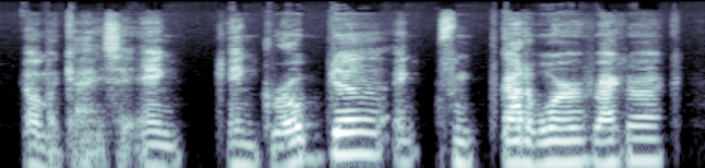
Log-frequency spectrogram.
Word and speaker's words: Angrboda: my god, is it Angrobda from God of War Ragnarok? oh, Angraboa. Yeah. Oh, they spelled it wrong. No. The Well, I don't know how I to don't. pronounce it. It's Angrboda.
